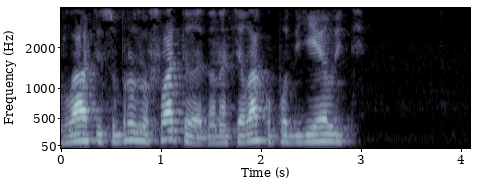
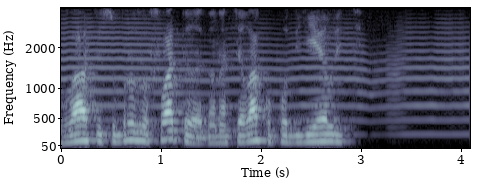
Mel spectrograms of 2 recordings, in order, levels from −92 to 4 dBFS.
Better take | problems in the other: first | background sound (Trumpet); 14 dB below the speech

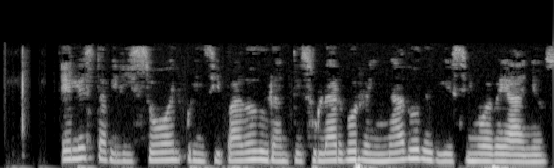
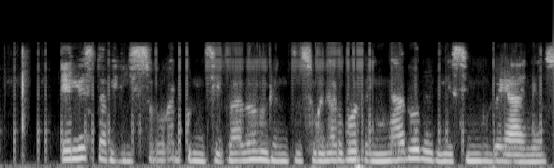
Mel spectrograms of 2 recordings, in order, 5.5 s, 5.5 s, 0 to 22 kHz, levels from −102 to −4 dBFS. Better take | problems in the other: first | noise reduction (neural diffusion model UNIVERSE++)

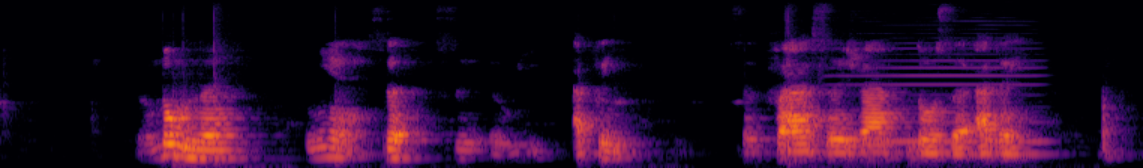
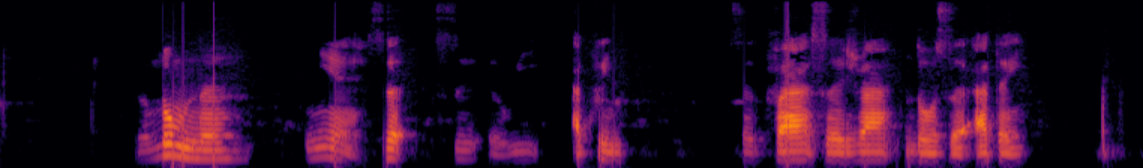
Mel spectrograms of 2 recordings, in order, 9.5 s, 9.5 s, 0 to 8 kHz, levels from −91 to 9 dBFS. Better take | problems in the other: second | background sound (Bowed string instrument); 16 dB below the speech // room echo; dies away in 0.6 s

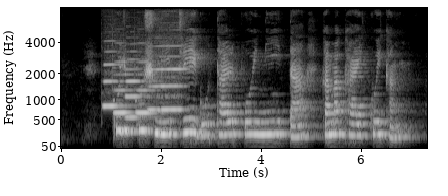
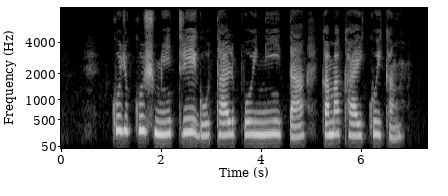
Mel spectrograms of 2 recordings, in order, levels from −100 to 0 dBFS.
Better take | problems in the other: second | background sound (Wind instrument, woodwind instrument); 2 dB above the speech // room echo; dies away in 0.8 s

